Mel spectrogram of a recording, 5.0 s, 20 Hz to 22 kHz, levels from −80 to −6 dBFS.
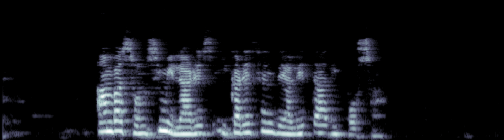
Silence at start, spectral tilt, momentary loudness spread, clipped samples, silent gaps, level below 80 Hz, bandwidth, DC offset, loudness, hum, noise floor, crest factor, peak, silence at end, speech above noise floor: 0.95 s; -6 dB/octave; 17 LU; under 0.1%; none; -68 dBFS; 7.4 kHz; under 0.1%; -17 LUFS; none; -74 dBFS; 16 dB; -2 dBFS; 1.2 s; 57 dB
